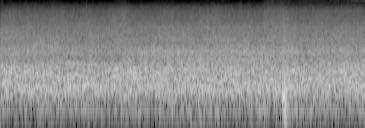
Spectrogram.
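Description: Steady rushing rumble of a moving train heard from inside a railway coach, with a single low knock about three and a half seconds in.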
